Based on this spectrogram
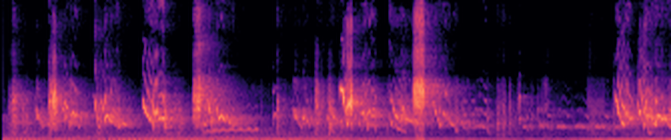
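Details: Lovebirds in a pet store, a flock chirping and squawking together in dense, overlapping bursts of harsh high notes, with a sharp click near the middle and a steady low hum underneath.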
